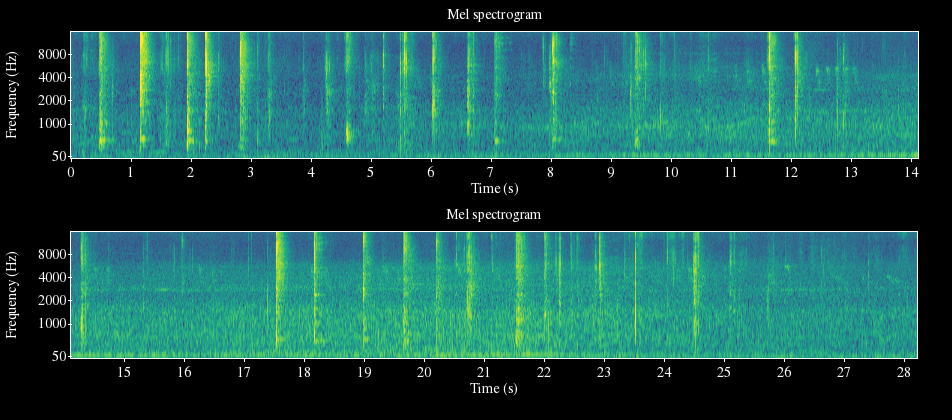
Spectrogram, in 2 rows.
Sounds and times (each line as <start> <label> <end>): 0.0 street ambience 28.2
17.4 badminton match 23.1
